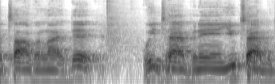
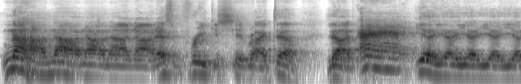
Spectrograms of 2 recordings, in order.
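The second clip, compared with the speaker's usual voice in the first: laughing disgust; 4 semitones higher, 6 dB louder than usual. Real, not acted.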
